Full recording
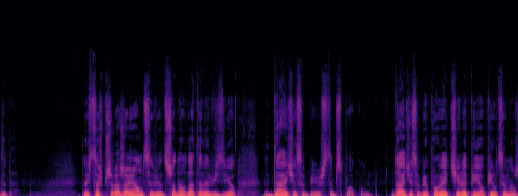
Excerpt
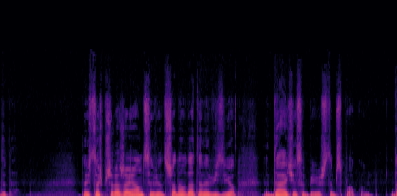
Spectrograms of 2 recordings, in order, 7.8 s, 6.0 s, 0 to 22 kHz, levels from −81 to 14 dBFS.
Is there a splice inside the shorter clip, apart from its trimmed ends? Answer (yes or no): no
